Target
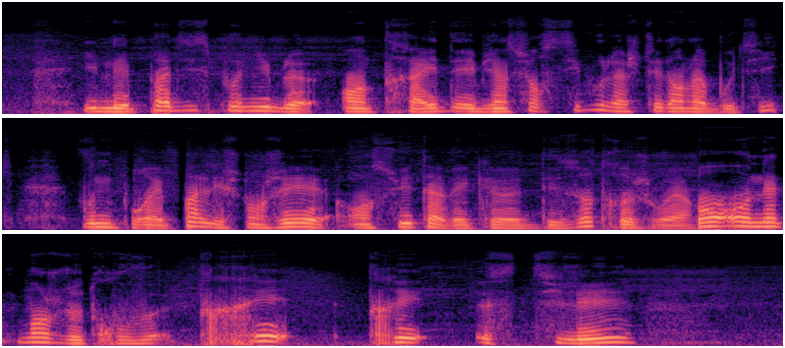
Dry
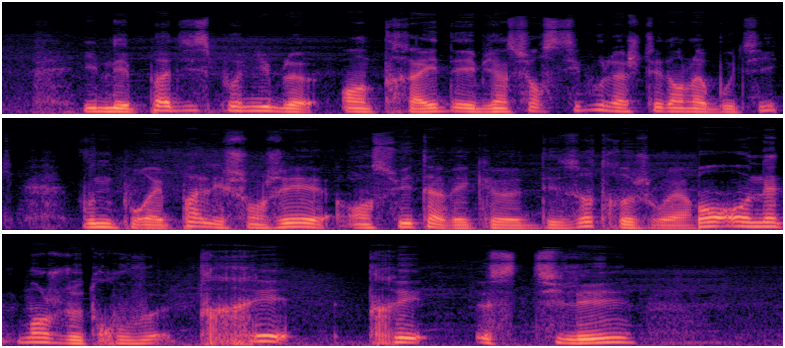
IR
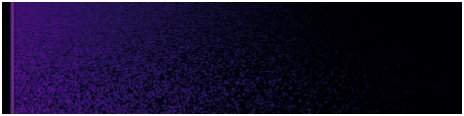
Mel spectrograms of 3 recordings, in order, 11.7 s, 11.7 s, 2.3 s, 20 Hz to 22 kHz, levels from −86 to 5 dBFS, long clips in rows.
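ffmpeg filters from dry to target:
-filter_complex "[0:a]aeval=exprs='0.447*(cos(1*acos(clip(val(0)/0.447,-1,1)))-cos(1*PI/2))+0.112*(cos(2*acos(clip(val(0)/0.447,-1,1)))-cos(2*PI/2))':c=same,acrossover=split=2600[s0][s1];[s1]acompressor=threshold=0.00316:ratio=4:attack=1:release=60[s2];[s0][s2]amix=inputs=2:normalize=0,asettb=1/sr,asplit=3[s3][s4][s5];[s3]atrim=end=4.364[s6];[s4]atrim=start=4.36:end=5.12,asetpts=PTS-STARTPTS,afade=t=in:d=0.004:c=qsin,afade=t=out:st=0.756:d=0.004:c=qsin,agate=range=0.0631:threshold=0.0447:ratio=16:detection=peak[s7];[s5]atrim=start=5.116[s8];[s6][s7]acrossfade=d=0.004:c1=hsin:c2=qsin[s9];[s9][s8]acrossfade=d=0.004:c1=qsin:c2=hsin,volume=1.33"

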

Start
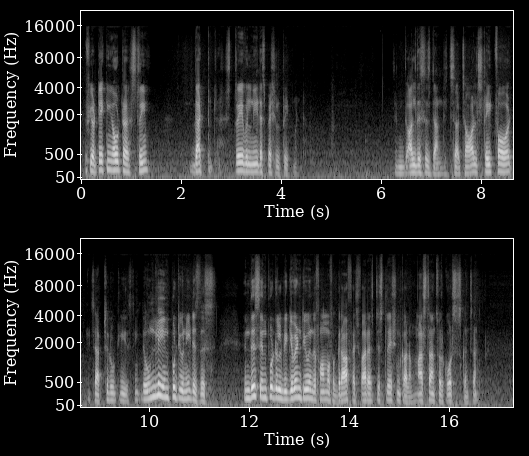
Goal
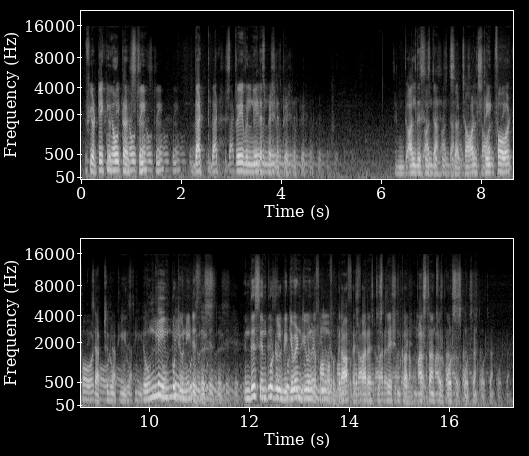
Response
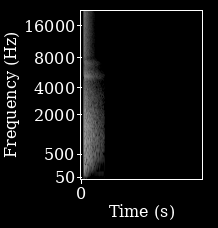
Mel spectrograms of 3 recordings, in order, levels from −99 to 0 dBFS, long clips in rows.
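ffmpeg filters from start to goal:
-filter_complex "[0:a]asplit=2[s0][s1];[s1]adelay=334,lowpass=f=1100:p=1,volume=0.501,asplit=2[s2][s3];[s3]adelay=334,lowpass=f=1100:p=1,volume=0.41,asplit=2[s4][s5];[s5]adelay=334,lowpass=f=1100:p=1,volume=0.41,asplit=2[s6][s7];[s7]adelay=334,lowpass=f=1100:p=1,volume=0.41,asplit=2[s8][s9];[s9]adelay=334,lowpass=f=1100:p=1,volume=0.41[s10];[s0][s2][s4][s6][s8][s10]amix=inputs=6:normalize=0"

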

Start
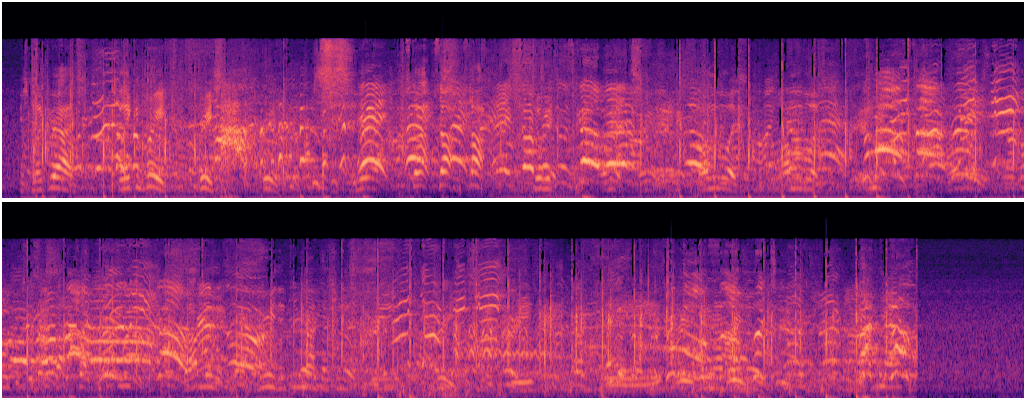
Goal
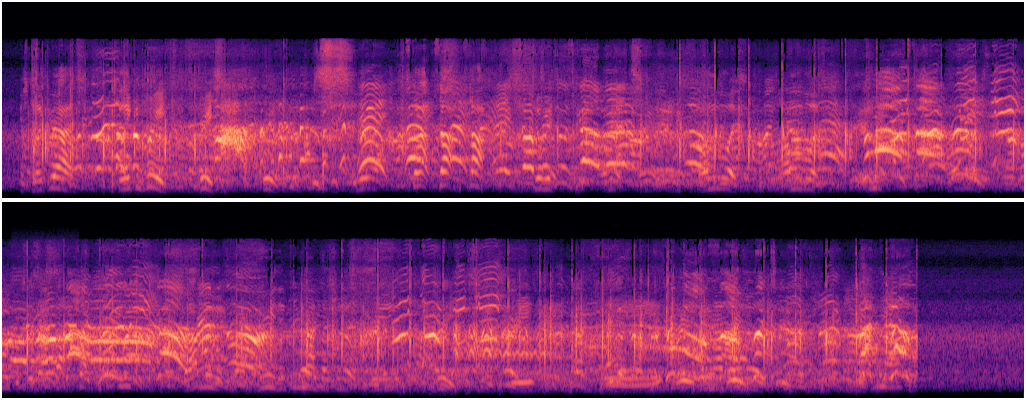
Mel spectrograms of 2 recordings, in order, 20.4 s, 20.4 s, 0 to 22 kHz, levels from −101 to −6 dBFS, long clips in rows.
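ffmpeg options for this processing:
-filter_complex "[0:a]asettb=1/sr,asplit=3[s0][s1][s2];[s0]atrim=end=10.324[s3];[s1]atrim=start=10.32:end=11,asetpts=PTS-STARTPTS,afade=t=in:d=0.004:c=qsin,afade=t=out:st=0.676:d=0.004:c=qsin,acrusher=bits=7:mix=0:aa=0.5[s4];[s2]atrim=start=10.996[s5];[s3][s4]acrossfade=d=0.004:c1=hsin:c2=qsin[s6];[s6][s5]acrossfade=d=0.004:c1=qsin:c2=hsin,highpass=f=330:w=0.5412,highpass=f=330:w=1.3066,equalizer=f=470:t=q:w=4:g=-6,equalizer=f=710:t=q:w=4:g=-8,equalizer=f=1300:t=q:w=4:g=9,equalizer=f=1900:t=q:w=4:g=-9,equalizer=f=3200:t=q:w=4:g=-9,equalizer=f=6200:t=q:w=4:g=-10,lowpass=f=8500:w=0.5412,lowpass=f=8500:w=1.3066"

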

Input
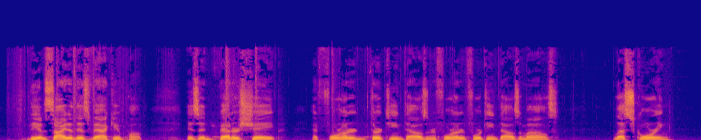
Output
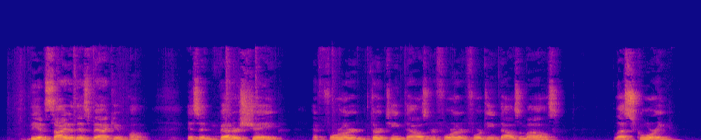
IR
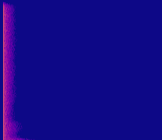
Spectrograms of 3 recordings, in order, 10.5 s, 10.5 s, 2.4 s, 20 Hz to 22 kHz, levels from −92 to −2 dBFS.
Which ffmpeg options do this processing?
-filter_complex "[0:a]afreqshift=19[s0];[1:a]atrim=start_sample=2205,atrim=end_sample=6174,asetrate=39690,aresample=44100[s1];[s0][s1]afir=irnorm=-1:irlink=0,volume=0.75"

